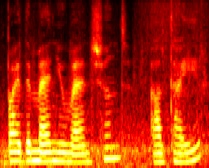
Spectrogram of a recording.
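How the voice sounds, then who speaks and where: Woman acting a curious cultured lady traveler, lowish voice, gently teasing, game cutscene, noisy background. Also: normal speed, close to an everyday voice. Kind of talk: dramatic game cutscene dialogue.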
